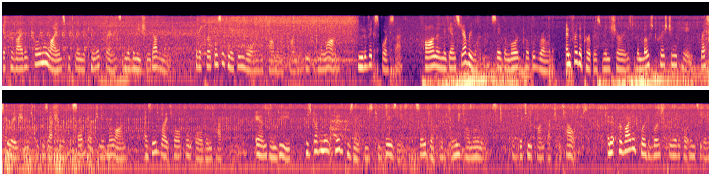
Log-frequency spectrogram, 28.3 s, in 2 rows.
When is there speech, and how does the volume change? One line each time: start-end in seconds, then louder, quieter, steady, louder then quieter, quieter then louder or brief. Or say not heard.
0.0-28.2 steady.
